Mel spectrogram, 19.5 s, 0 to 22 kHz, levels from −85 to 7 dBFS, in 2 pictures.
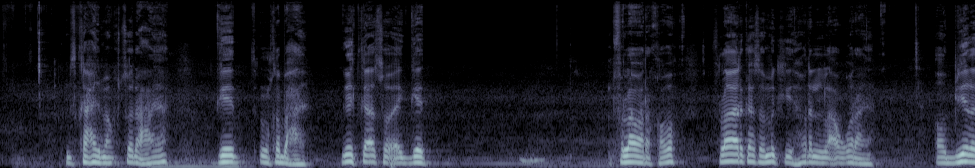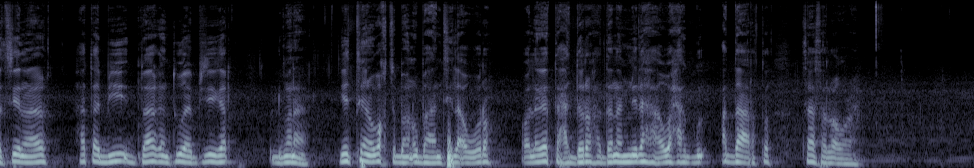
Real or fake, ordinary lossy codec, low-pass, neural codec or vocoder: real; none; none; none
